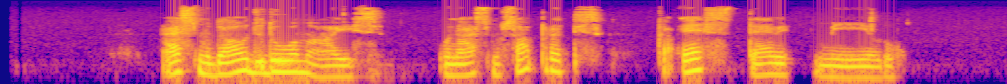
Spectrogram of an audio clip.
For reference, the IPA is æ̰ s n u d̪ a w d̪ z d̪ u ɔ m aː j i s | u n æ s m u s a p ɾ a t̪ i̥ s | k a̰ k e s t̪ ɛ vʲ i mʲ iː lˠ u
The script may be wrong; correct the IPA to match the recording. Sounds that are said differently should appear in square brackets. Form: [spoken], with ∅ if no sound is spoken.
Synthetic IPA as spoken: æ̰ s [m] u d̪ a w d̪ z d̪ u ɔ m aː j i s | u n æ s m u s a p ɾ a t̪ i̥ s | k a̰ [ʔ] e s t̪ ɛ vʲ i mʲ iː lˠ u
